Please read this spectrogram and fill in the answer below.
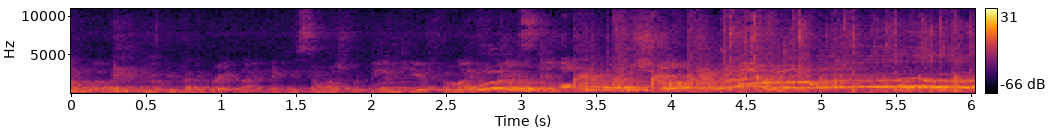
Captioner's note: screams; applause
